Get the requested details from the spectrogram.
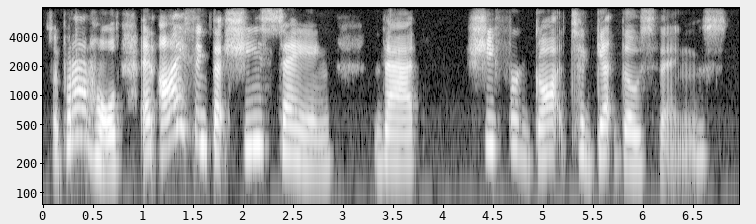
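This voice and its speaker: Podcast co-host, woman, slightly high pitch, lively storyteller who voices the other people in her story, dull lo-fi call audio. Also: slow pace, no echo. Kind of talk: casual chat. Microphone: internet call.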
